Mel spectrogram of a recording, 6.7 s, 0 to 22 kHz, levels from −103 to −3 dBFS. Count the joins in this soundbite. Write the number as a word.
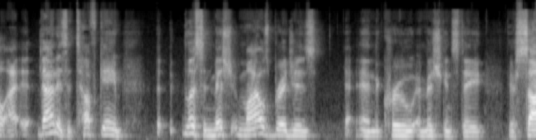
one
